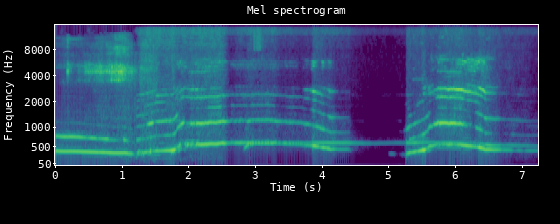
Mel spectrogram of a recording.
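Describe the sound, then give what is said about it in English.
People imitate wolves, letting out long, loud howls that rise and waver in pitch, with a brief pause before a second rising howl. “And let's howl at the moon. Ow, ow, ow.”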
